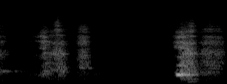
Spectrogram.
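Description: A woman gasping for breath while being choked by the throat: two short, faint gasps about half a second in, then a louder gasp near the end.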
